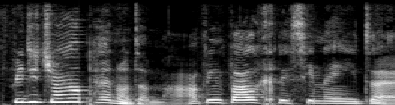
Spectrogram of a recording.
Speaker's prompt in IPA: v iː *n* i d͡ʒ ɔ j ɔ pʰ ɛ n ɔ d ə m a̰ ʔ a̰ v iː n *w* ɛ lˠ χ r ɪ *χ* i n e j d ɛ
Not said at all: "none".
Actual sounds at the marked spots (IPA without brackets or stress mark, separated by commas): d, v, s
